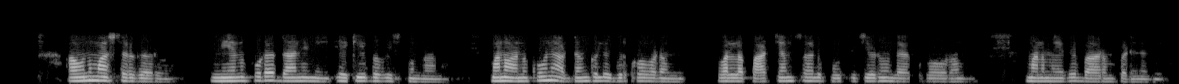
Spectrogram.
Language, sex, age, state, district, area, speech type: Telugu, male, 18-30, Andhra Pradesh, West Godavari, rural, conversation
